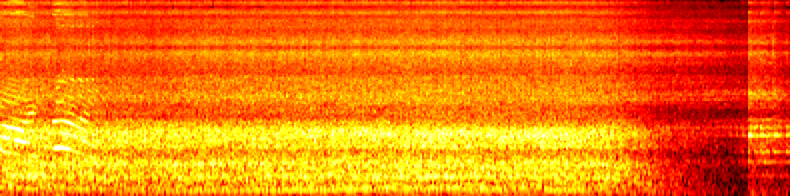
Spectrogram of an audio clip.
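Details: Woodgas-fuelled truck with its gas mixer valve worked by hand instead of the jittery Arduino servo that let the valve be sucked open, leaning the mixture and stalling: fairly even beat around four pulses a second under a steady rushing noise, then dies away.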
